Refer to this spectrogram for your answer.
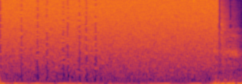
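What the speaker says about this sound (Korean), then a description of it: "화이트 노이즈가 발생됩니다." Steady broadband white noise generated in audio editing software, a dense, even hiss held at moderate level, cutting off abruptly near the end.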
